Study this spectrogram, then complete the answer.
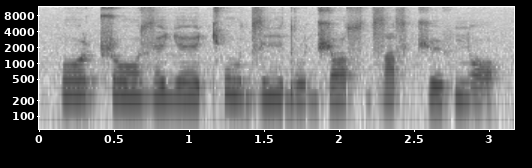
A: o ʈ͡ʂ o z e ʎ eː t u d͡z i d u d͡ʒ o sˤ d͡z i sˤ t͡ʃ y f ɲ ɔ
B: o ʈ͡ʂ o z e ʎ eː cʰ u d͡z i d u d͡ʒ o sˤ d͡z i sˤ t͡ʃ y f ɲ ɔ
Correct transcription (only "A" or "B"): B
